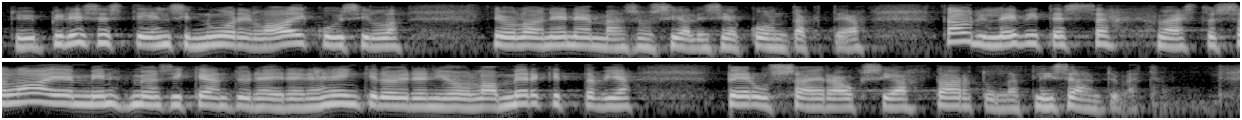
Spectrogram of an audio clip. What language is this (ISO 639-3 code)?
fin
